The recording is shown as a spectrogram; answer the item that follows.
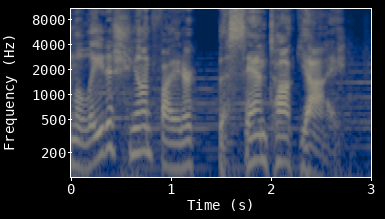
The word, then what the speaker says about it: Sa'Tok.Yai: latest Xi'an fighter, the Santok Yai. Santok Yai. It's pronounced just like it's spelled.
